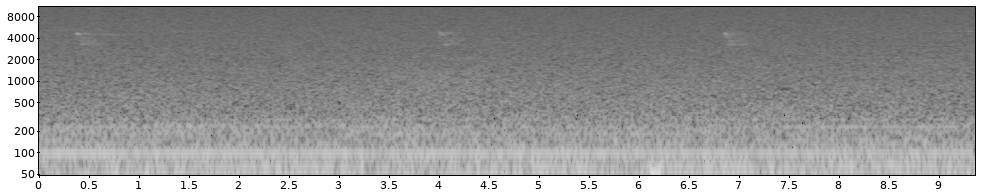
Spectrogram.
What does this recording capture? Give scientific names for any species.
Empidonax flaviventris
